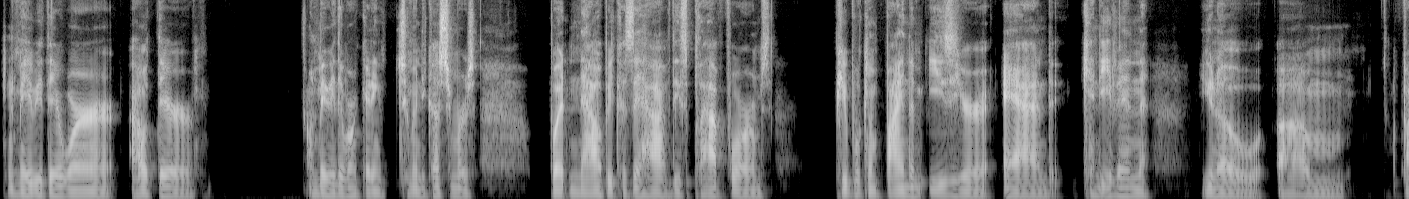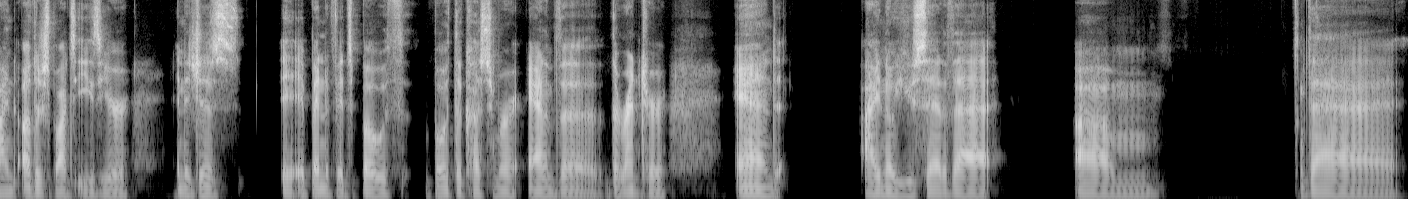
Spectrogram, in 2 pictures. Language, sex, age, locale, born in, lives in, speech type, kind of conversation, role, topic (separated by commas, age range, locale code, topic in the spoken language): English, male, 20-24, en-US, United States, United States, conversation, unstructured, none, Do budget travel platforms harm small local accommodations more than they benefit them?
